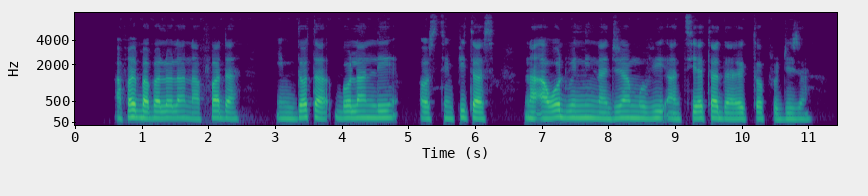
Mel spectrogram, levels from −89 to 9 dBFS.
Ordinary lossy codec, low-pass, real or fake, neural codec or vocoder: none; none; real; none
